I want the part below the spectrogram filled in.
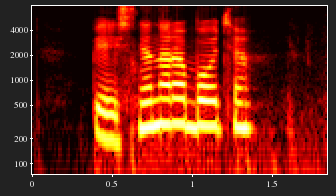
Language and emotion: Russian, positive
